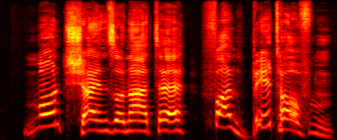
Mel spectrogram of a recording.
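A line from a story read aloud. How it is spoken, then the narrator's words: Calling out. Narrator (German): rief Bertha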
